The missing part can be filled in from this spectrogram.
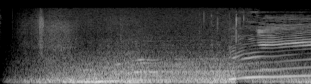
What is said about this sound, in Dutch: We gaan rijden. De rijimpressie. Ja, en zoals beloofd, Wouter test de Jeep Grand Cherokee Trackhawk.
